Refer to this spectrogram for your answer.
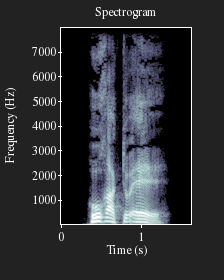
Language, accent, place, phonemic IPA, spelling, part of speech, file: German, Germany, Berlin, /ˈhoːχʔakˌtu̯ɛl/, hochaktuell, adjective, De-hochaktuell.ogg
- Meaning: very up-to-date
